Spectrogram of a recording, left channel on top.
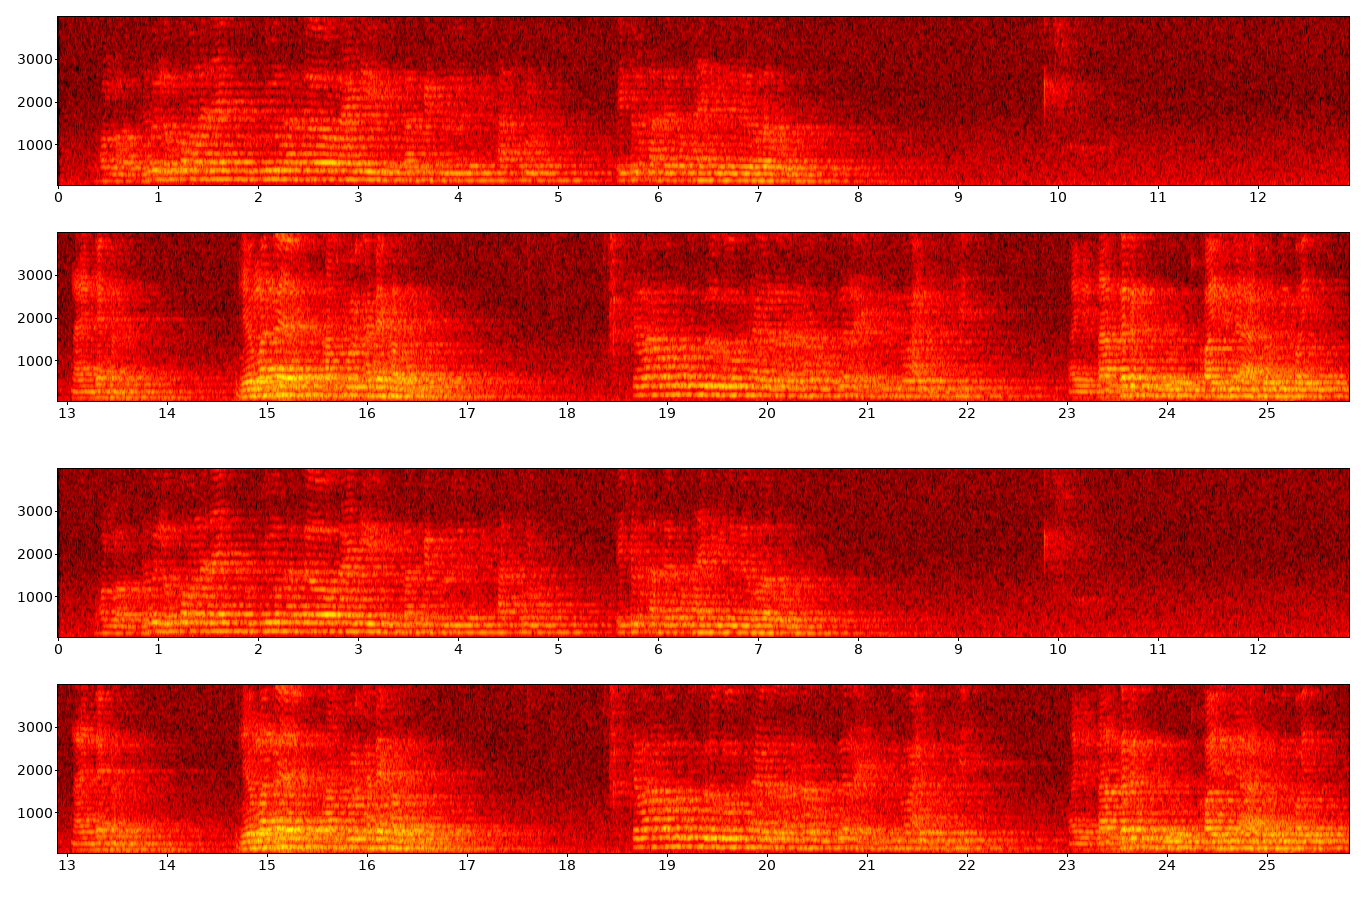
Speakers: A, on the right; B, on the left.
A: ଭଲ ତେବେ ଲୋକମାନେ ଯାଇକି କୃତ୍ରିମ ଖାଦ୍ୟ କାହିଁକି ମାର୍କେଟରୁ ଯେମିତି ଫାଷ୍ଟଫୁଡ଼। ଏଇ ସବୁ ଖାଦ୍ୟ ସବୁ ଖାଇକି ନିଜ ଦେହ ଖରାପ କରୁଛନ୍ତି?
B: <inaudible> ନାଇଁ ଦେଖନ୍ତୁ ଯେଉଁମାନେ ଫାଷ୍ଟଫୁଡ଼୍ ଖାଦ୍ୟ ଖାଉଛନ୍ତି। <inaudible>
A: ସେମାନଙ୍କର ତ ବହୁତ ରୋଗ ହଉଛି ଖାଇବା ଦ୍ଵାରା ହଉଛି। ନା ନାଇଁ ଯେମିତି କହିଲେ
B: ଆଜ୍ଞା
A: ପୃଷ୍ଟି
B: ସେ ଆଜ୍ଞା ତା ଦେହରେ ମୁଁ କହିଲି ନା ଆଗରୁ ବି କହିଲି।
